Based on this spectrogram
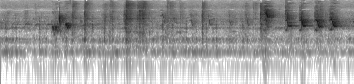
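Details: Brown honeyeater (Lichmera indistincta) in Australia: brief chirps early, then a fast run of bright sharp repeated notes toward the end, with light rustling between.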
